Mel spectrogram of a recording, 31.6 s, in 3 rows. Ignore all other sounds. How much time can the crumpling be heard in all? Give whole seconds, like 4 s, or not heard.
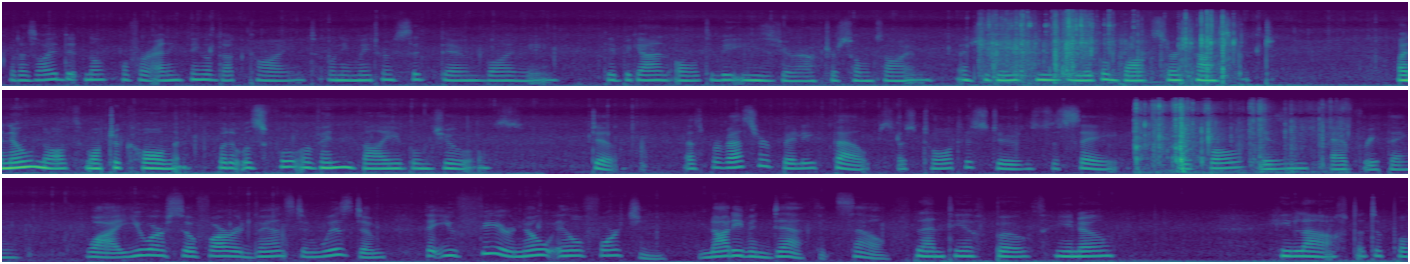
4 s.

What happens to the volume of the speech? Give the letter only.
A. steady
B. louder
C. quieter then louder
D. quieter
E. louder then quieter
E.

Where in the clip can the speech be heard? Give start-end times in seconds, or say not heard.
0.1-9.8, 10.4-31.6.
